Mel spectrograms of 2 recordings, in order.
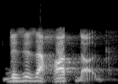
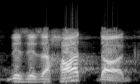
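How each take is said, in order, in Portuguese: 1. "Hot" e "dog" saem juntas, sem pausa. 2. As duas palavras são tônicas, com uma pausa entre elas. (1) "Eu falo mais junto" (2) "Com sílabas tônicas nas duas palavras. Tem uma pausa"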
